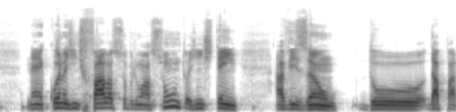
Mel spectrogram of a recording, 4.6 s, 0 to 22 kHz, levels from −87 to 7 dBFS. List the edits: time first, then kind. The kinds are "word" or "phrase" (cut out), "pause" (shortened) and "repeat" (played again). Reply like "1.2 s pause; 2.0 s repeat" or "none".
none

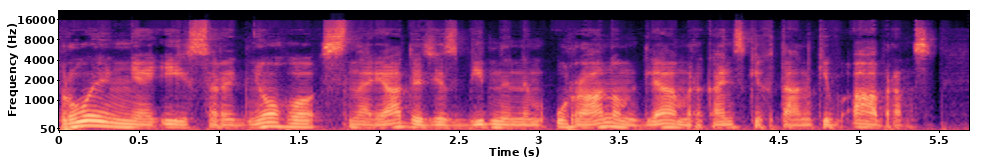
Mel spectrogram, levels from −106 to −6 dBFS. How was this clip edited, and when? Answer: none

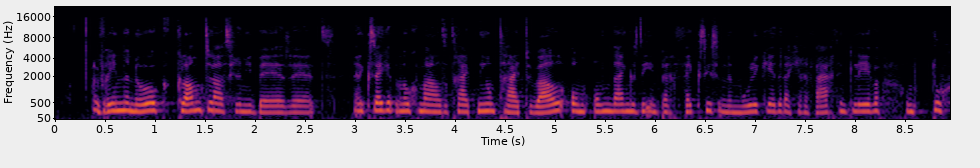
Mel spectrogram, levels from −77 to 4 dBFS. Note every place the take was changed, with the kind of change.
1.6 s phrase; 2.8 s pause; 4.4 s phrase

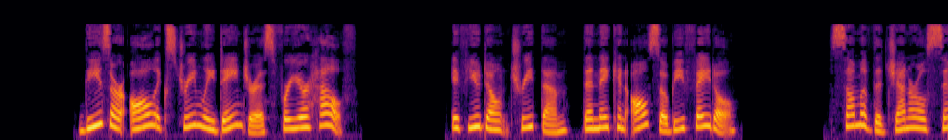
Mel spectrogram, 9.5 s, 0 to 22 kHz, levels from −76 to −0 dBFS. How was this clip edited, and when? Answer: none

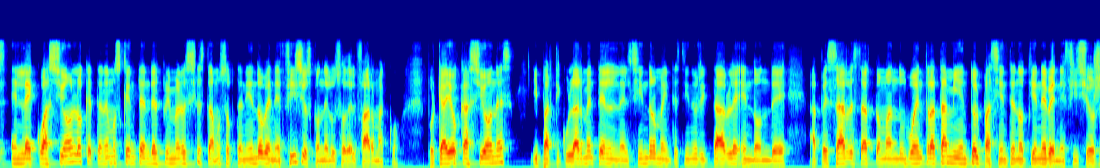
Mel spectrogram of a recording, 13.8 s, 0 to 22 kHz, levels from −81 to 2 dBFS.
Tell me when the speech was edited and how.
2.4 s word; 6.5 s pause; 11.3 s word

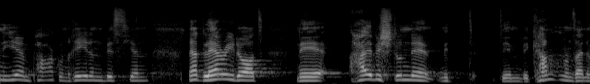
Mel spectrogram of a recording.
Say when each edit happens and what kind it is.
4.9 s pause

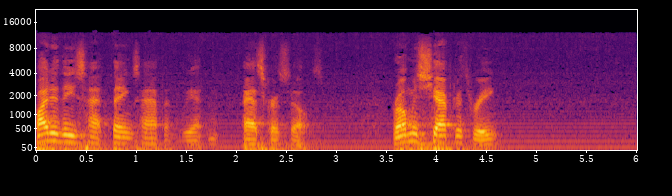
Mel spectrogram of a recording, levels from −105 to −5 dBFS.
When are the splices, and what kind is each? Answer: none

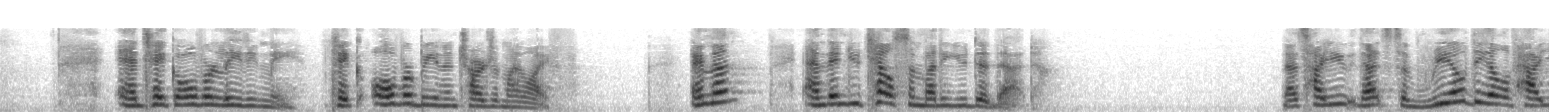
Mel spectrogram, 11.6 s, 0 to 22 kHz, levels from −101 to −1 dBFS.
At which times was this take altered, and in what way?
none

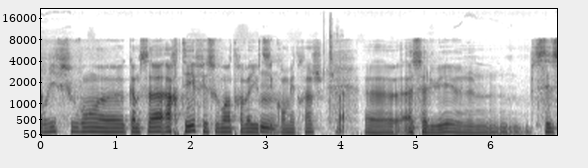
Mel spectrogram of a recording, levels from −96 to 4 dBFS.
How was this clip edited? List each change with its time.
2.9 s phrase

